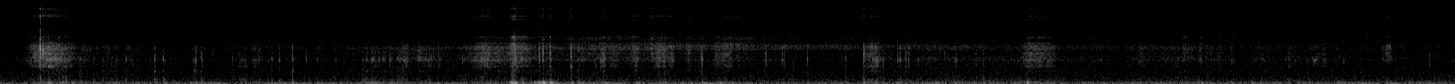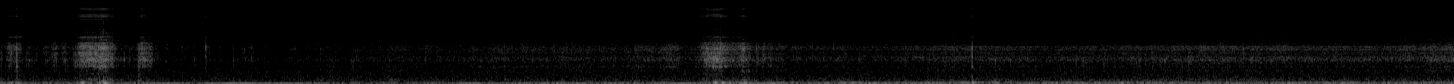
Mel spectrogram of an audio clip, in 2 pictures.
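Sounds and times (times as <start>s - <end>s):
wind rumble on microphone: 0.0s - 29.0s.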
